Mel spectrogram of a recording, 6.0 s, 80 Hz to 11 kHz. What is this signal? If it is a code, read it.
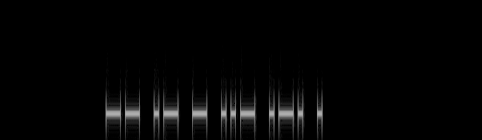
Morse code, heard as a keyed tone, about 20 wpm, 700 Hz. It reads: MATURE
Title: 6 Letter Words - First 3 Letters Given - 20wpm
